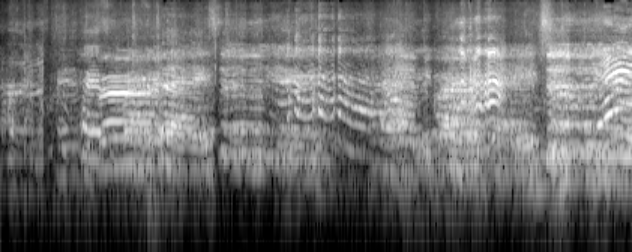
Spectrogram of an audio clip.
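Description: A group of women and children sing together nearby, loud and lively.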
